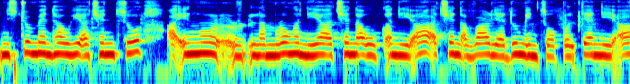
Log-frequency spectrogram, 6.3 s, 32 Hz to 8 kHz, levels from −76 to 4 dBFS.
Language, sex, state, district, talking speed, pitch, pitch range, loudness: Mizo, female, Mizoram, Aizawl, 285 wpm, 225 Hz, 215-240 Hz, -10 LUFS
